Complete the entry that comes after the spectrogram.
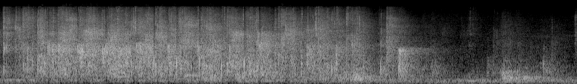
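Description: Dense audience applause welcoming the moderator at a school district debate evening, loud and steady for about four seconds before thinning into scattered claps.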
